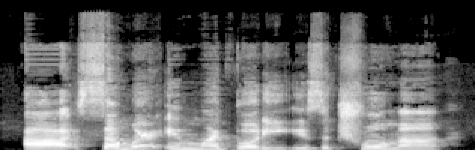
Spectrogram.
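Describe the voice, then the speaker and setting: A woman speaks with an Australian accent. Her pitch variation is ordinary. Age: 50s. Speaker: recovery coach. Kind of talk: live Q&A. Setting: livestream. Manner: casual, chatty.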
